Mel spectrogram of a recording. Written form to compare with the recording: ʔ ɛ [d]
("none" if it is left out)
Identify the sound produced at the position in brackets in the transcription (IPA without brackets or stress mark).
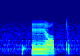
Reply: tˤ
